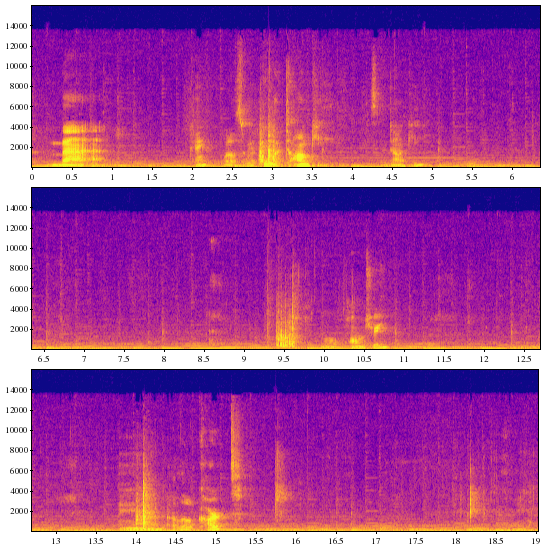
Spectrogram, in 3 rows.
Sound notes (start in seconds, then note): 5.7 gentle instrumental music; 9.3 objects hitting; 11.1 gentle instrumental music; 16.1 gentle instrumental music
